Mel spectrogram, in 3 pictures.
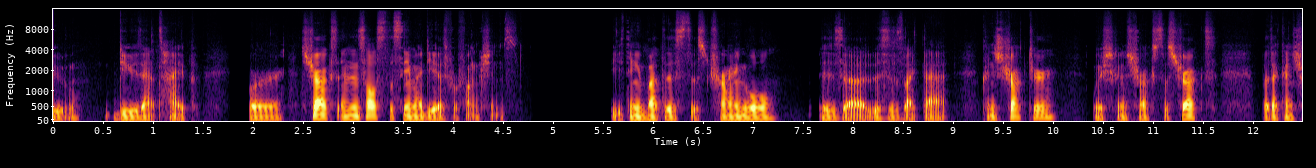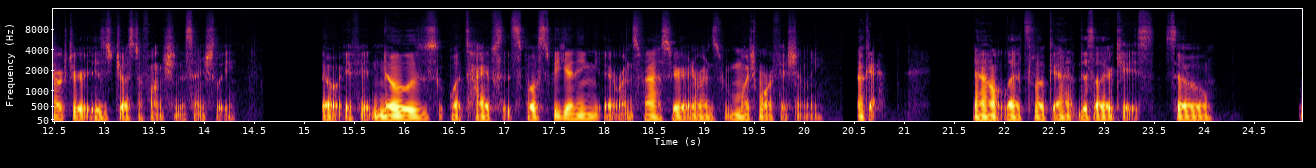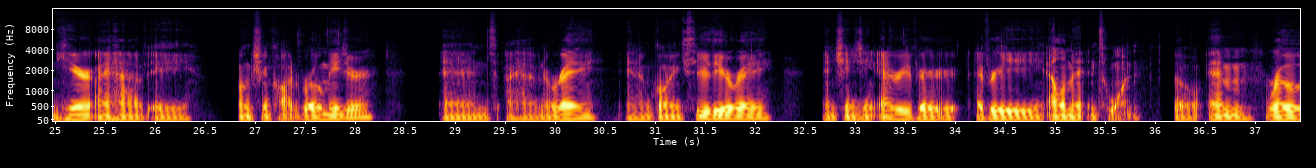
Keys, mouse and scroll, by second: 0.8 click, 1.3 scroll up 2, 2.2 scroll up 4, 4.0 scroll down 2, 5.6-12.9 drag, 10.5-12.5 scroll up 3, 20.4 click, 20.4-20.8 scroll up 1, 20.9-23.3 scroll up 7, 26.7-30.1 drag, 26.7-27.1 scroll up 1, 33.3-35.8 drag, 33.3-35.4 scroll up 1.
